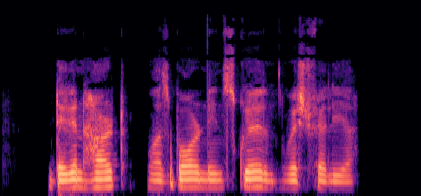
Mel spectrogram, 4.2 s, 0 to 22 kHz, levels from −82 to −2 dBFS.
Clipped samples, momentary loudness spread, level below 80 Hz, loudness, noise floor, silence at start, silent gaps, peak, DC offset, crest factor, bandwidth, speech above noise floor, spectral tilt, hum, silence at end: under 0.1%; 10 LU; -56 dBFS; -19 LUFS; under -90 dBFS; 0.5 s; none; -2 dBFS; under 0.1%; 18 dB; 15.5 kHz; over 72 dB; -4.5 dB/octave; none; 0.65 s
